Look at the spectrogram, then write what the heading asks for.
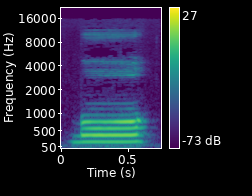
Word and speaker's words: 목요일: So we can say 목요일. 목요일. You can also say 모요일. Both are correct. You can pick either one, which is easier for you.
